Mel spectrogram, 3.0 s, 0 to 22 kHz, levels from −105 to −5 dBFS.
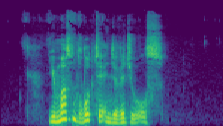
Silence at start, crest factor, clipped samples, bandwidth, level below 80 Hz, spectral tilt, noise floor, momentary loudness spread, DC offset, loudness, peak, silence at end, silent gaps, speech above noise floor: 0.65 s; 20 dB; under 0.1%; 14 kHz; -58 dBFS; -6.5 dB/octave; -75 dBFS; 13 LU; under 0.1%; -19 LUFS; -2 dBFS; 0.8 s; none; 57 dB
